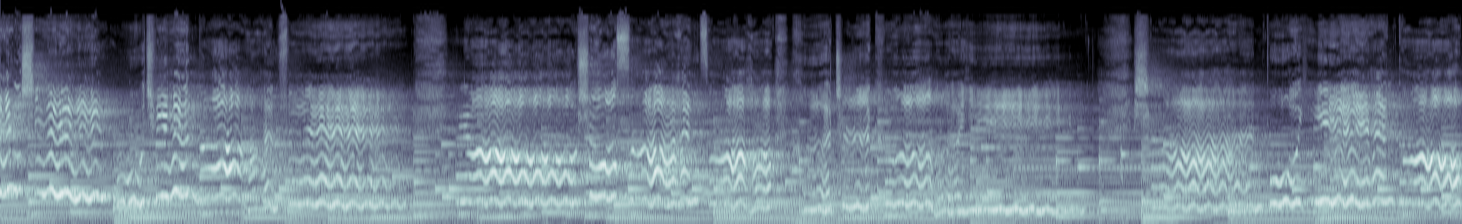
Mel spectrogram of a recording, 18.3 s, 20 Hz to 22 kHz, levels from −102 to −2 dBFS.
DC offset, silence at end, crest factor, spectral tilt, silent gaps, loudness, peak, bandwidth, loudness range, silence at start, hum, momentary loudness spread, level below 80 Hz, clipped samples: 0.1%; 0 s; 16 dB; -4.5 dB/octave; none; -19 LUFS; -4 dBFS; 16.5 kHz; 5 LU; 0 s; none; 9 LU; -52 dBFS; under 0.1%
